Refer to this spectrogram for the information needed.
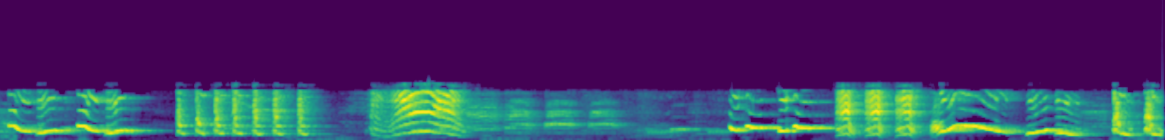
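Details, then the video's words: Laughingthrush in energetic song, a varied run of loud whistled phrases: rapid rattling stacked notes, swooping arched whistles and descending slurs, with a brief quieter pause midway before the bursts resume. "Kicauan Poksay Gacor!"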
